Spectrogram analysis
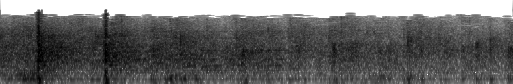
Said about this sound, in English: Give glory to God. Hallelujah. Let's get a clap offering to Jesus. Thank you, Lord. Hallelujah.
